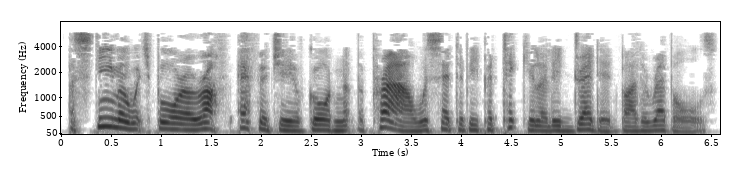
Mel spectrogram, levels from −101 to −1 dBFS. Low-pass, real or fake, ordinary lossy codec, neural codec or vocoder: 7.2 kHz; fake; MP3, 24 kbps; autoencoder, 48 kHz, 128 numbers a frame, DAC-VAE, trained on Japanese speech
